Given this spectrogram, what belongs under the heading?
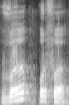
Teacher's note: जिसमें दांतों का और ओष्ठ का सहारा लेना पड़े, उसे बोलते हैं दंतोष्ठ्य।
